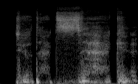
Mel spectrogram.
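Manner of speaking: hushed, breathy whisper under the breath. Retelling a reply to a friend's call while hunting: retelling a whisper. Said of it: "Like, whispering".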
